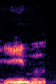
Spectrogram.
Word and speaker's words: Eden: 이 단어도 Eden이라고 하셔도 되고요. D 글자를 무음으로 Eden 이렇게 하셔도 됩니다. 근데 제가 생각하기에는 미국 발음을 해서 Eden이라고 하는 게 더 쉬우실 거예요.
